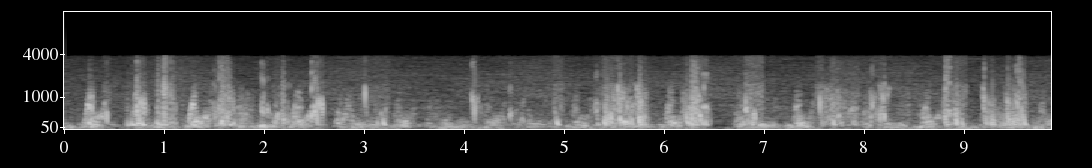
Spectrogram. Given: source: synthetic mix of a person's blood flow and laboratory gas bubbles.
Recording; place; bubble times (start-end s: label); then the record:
Doppler ultrasound of blood flow; precordium
0.38-0.47 s: bubbles
0.61-0.84 s: bubbles
0.91-1.15 s: bubbles
1.48-1.73 s: bubbles
1.97-2.27 s: bubbles
2.45-2.62 s: bubbles
2.97-3.05 s: bubbles
3.10-3.25 s: bubbles
4.06-4.18 s: bubbles
4.44-4.50 s: bubbles
4.89-5.00 s: bubbles
5.30-5.86 s: bubbles
6.17-6.47 s: bubbles
6.73-7.00 s: bubbles
7.52-7.97 s: bubbles
8.04-8.27 s: bubbles
8.78-9.04 s: bubbles
9.16-9.64 s: bubbles
From the record:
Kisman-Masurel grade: 242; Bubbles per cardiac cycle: several, 3 to 8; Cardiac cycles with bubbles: 100%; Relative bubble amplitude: moderate (0.250 to 0.450); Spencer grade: 3 (all of the cardiac periods contain showers or single bubble signals, but not dominating or overriding the cardiac motion signals); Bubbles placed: only in the low amplitude regions of the cardiac cycle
